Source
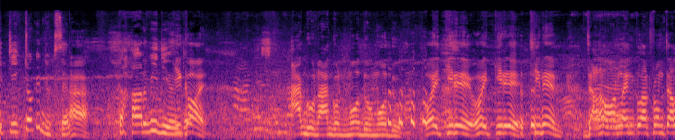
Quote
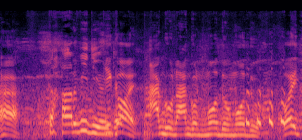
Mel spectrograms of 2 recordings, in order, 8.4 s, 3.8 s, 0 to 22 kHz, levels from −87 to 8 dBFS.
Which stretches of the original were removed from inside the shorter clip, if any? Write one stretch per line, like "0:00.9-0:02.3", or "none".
0:02.7-0:03.6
